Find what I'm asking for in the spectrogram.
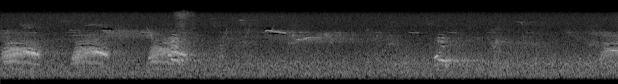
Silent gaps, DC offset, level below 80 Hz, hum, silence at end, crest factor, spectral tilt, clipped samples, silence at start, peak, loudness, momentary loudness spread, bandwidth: none; under 0.1%; under -90 dBFS; none; 0 s; 18 dB; 4 dB/octave; under 0.1%; 0 s; -10 dBFS; -27 LUFS; 12 LU; 14.5 kHz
